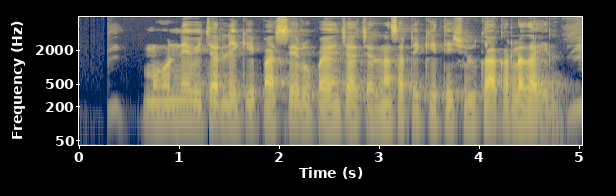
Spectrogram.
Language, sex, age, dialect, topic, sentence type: Marathi, male, 25-30, Standard Marathi, banking, statement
